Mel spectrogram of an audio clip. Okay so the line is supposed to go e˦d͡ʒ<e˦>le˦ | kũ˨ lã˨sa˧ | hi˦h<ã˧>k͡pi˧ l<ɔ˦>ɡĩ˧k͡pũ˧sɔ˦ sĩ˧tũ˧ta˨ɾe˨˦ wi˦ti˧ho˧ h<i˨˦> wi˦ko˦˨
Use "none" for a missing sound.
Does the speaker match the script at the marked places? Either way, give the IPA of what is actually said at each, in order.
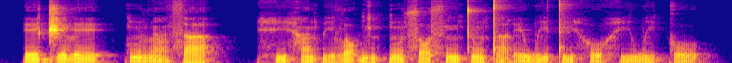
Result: e˦, ã˧, ɔ˦, i˦

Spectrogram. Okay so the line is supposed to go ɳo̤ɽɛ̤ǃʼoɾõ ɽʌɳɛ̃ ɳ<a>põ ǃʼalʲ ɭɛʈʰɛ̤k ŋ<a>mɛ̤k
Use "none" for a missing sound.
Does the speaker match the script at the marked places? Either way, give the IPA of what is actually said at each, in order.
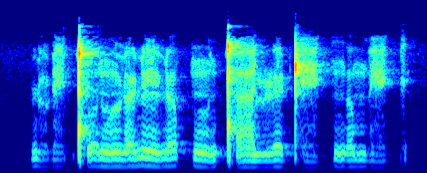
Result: ʌ, ʌ

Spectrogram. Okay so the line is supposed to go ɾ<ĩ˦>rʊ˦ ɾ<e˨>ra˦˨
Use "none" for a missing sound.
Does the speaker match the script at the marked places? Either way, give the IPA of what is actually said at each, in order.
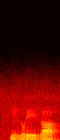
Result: ĩ˦, eː˨

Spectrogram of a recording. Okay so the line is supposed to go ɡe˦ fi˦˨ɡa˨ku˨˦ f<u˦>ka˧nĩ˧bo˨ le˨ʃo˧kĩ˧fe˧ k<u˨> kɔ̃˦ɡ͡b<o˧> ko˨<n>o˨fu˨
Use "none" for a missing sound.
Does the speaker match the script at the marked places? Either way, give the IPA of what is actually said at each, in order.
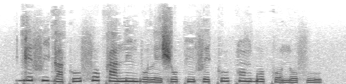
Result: o˦, u˧, o˧, n

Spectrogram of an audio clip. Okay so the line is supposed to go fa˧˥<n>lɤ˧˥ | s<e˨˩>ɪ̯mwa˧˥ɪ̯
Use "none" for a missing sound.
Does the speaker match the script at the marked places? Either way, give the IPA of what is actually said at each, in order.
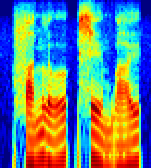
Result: n, e˥˩

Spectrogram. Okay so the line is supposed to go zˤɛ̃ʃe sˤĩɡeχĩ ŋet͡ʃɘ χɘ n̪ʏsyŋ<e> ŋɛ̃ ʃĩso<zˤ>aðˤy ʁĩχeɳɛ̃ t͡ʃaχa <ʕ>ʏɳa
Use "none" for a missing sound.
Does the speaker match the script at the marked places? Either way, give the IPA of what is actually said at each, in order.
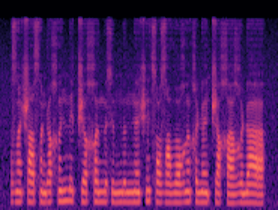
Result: ɘ, zˤ, ʁ

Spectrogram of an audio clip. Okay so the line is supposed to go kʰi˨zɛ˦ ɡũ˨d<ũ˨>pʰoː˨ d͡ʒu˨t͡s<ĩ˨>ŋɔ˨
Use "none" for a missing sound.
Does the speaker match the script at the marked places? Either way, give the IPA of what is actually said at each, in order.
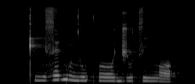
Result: ũ˨, i˨

